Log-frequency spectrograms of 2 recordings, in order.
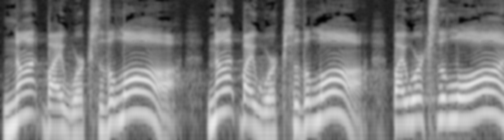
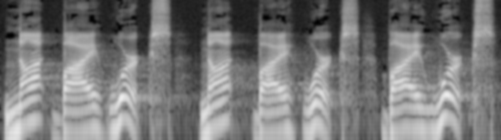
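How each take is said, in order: First: Insistent repeats, each peaking on "law"; stress on LAW. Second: Slow "not by works", landing firmly on "works"; deliberate repeats, with "works" as the emphasized word; stress on WORKS. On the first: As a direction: run through "not by works of the" and land hard on "law". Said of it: "the emphasis is on the word law". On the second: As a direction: space out the words and lean on "works" each time. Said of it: "emphasis ... is on the word works". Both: Shown as a demonstration.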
